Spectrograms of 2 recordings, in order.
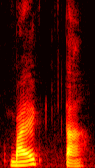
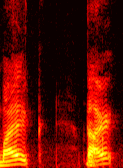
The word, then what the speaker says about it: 맑다: The R, the yeah, and the get together always messes me up sometimes. 맑다. 맑다. Because like you wouldn't pronounce usually the gia unless you have a specific vowel that's next to it, right? Yeah. It gets confusing when there are two in the bottom, right?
